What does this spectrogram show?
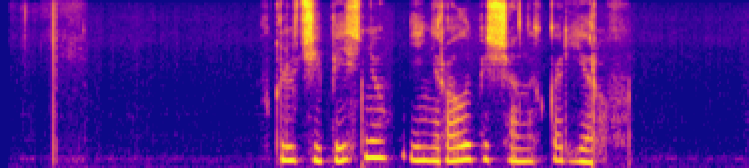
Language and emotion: Russian, neutral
